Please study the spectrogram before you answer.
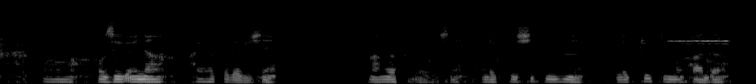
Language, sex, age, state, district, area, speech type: Manipuri, male, 30-45, Manipur, Chandel, rural, spontaneous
